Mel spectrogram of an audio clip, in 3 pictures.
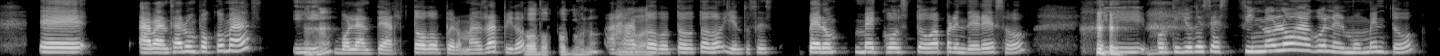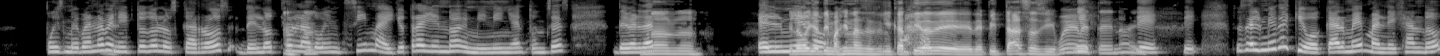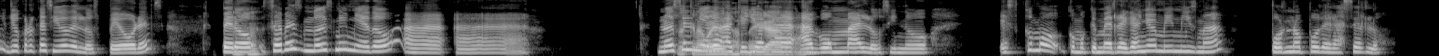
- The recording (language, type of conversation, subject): Spanish, podcast, ¿Cómo superas el miedo a equivocarte al aprender?
- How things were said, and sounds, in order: chuckle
